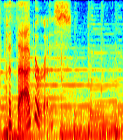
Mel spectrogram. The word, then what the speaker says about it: Pythagoras: It's Pythagoras. I have this issue with Greek Like I pronounced I think I think most people say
